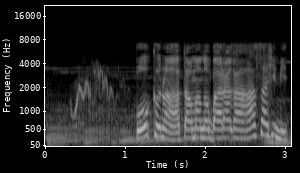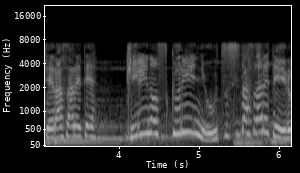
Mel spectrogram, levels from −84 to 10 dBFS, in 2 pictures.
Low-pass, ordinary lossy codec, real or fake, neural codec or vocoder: 7.2 kHz; none; fake; vocoder, 22.05 kHz, 80 mel bands, Vocos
